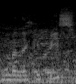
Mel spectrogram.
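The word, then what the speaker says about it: Manneken Pis: The main known attractions in Brussels is mannequin piece, right? I'm saying it right, right? Yeah. Yeah.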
